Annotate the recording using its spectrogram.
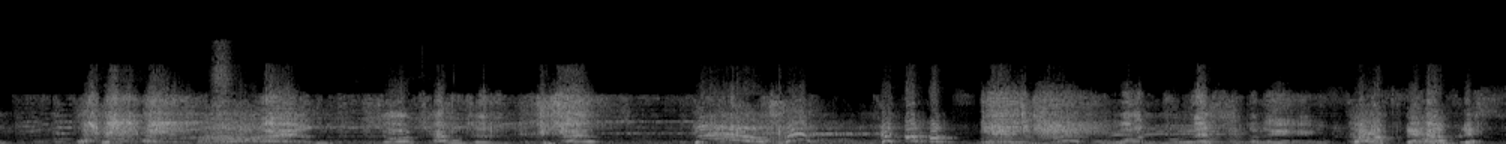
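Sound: whip crack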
